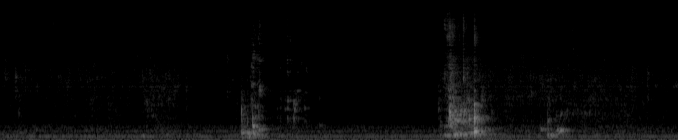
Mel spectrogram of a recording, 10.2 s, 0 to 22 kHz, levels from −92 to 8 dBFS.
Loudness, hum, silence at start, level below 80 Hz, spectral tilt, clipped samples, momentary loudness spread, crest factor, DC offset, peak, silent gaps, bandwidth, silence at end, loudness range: -52 LUFS; none; 0 s; -78 dBFS; -6.5 dB/octave; under 0.1%; 22 LU; 32 dB; under 0.1%; -26 dBFS; none; 16 kHz; 0 s; 9 LU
